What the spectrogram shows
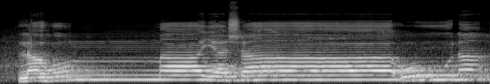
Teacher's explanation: میم ساکن کے بعد میم آئے تو میم کو دوسرے میم سے ملا کر غنّے کے ساتھ پڑھیں گے۔ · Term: ادغام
